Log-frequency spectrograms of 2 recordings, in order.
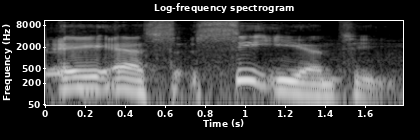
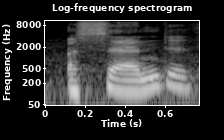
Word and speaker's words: Ascent: Ascend. They say ascend rather than ascent.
